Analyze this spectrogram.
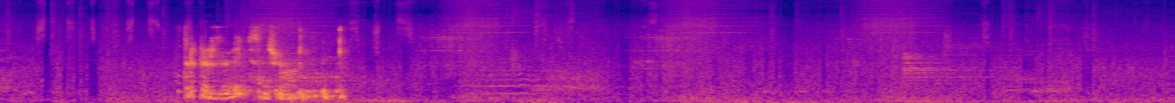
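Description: Spell effects whoosh and crackle in a fight.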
